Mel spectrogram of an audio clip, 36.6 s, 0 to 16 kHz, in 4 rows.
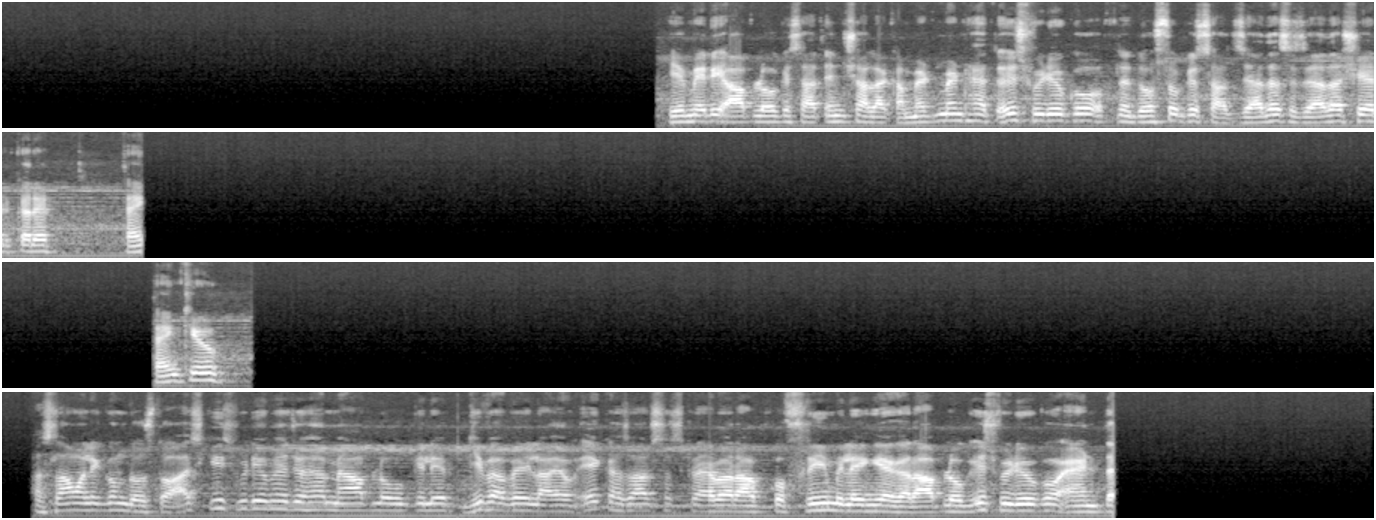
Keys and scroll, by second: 2.0 v, 4.4 shift+Delete, 4.7 space, 10.4 space, 11.2 c, 17.6 v, 19.2 shift+Delete, 19.7 space, 21.2 c, 25.3 v, 26.7 shift+Delete, 27.7 space, 35.2 space.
